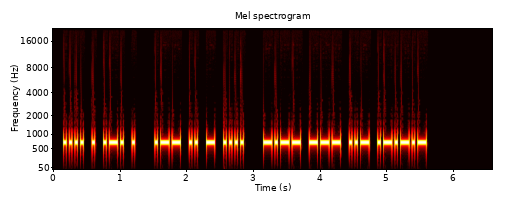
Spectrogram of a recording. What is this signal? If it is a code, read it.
Morse code, heard as a keyed tone, about 28 wpm, 700 Hz. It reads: HERE WITH YOU.
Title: Sentences from Top 1600 Words 28wpm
